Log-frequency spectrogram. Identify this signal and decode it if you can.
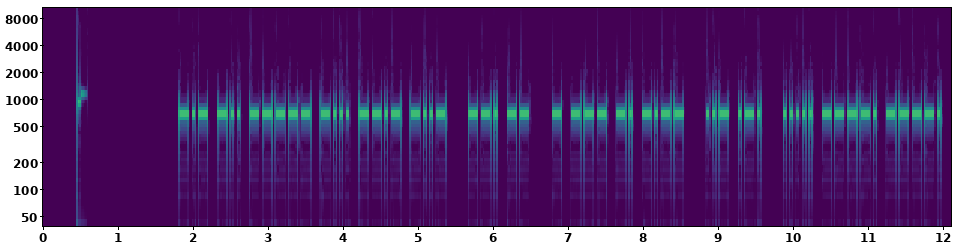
Morse code, heard as a keyed tone, about 27 wpm, 690 Hz. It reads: KD0BQX GM TONY UR 599
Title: SOTA QSO Practice 28wpm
